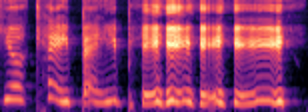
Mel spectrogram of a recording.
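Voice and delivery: high, loud, laughing tender question; tender to child. Retold or imitated. Mum reaching her sick daughter by phone, high tender laugh. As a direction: coo it up high through tearful laughter. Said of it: "I'm like".

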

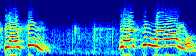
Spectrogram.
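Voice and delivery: wife calling for the missing servant. Acted. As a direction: call desperately through the house.

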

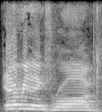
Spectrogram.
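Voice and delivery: loud flat "Everything's wrong" to the waitress; blunt loud declaration. Retold or imitated. Dad telling the waitress everything is wrong, blunt and loud.

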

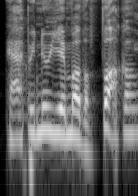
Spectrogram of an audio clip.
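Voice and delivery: high, loud cocky quip; action hero quip. Pretend. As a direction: toss it off like a movie hero. Joking action hero one-liner.

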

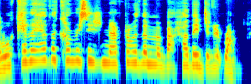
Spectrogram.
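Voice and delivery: mock eager parent. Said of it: "then people will say".

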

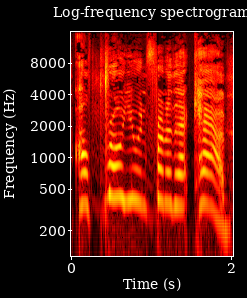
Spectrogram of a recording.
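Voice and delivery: high-pitched retold threat; reenacted outraged yelling; losing it. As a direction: act out an unhinged threat. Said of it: "just all of a sudden lost it on her".

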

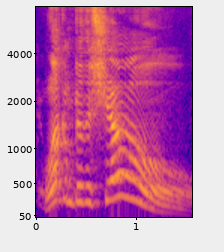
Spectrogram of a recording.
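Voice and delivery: high, loud, slow cheesy host welcome; booming hammy host greeting; game show host. Acted. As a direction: stretch it out like a TV host.

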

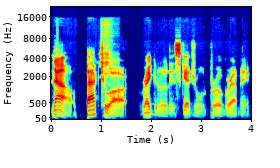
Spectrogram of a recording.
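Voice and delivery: silky late-night radio announcer; smooth radio voice. Pretend. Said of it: "This is my smooth radio voice".

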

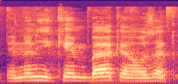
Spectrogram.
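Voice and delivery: ordinary talk

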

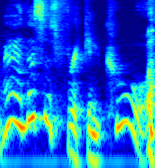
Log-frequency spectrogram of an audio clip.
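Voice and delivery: high, slow, dazed voice; slow, high-pitched, discombobulated drawl; dazed wounded buddy. Retold or imitated. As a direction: play the wounded buddy, out of it and oddly delighted. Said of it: "being so discombobulated".

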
